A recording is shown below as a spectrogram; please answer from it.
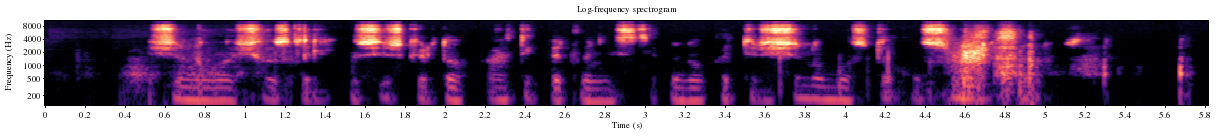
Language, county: Lithuanian, Marijampolė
